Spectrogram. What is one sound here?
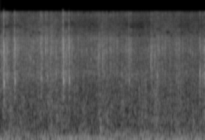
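A fire roars close by.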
